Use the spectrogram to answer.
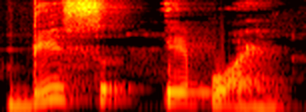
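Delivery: "डिसअपॉइंट" drawn out slowly as dis, a-point; correct pronunciation. Shown as a demonstration. Teacher stressing the extra vowel for spelling, slow split pronunciation. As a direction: stretch "डिसअपॉइंट", sounding the middle "e" clearly. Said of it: "वो ए पॉइंट है ये".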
